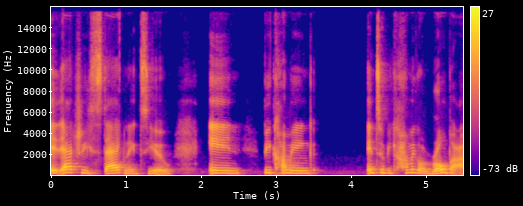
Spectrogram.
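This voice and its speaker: In a very clean recording with a silent background, a woman with a high pitch and fairly even intonation speaks at a moderate pace, leaving long, frequent pauses. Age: 20s. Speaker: podcast host. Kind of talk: solo monologue podcast. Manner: casual with frequent fillers.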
